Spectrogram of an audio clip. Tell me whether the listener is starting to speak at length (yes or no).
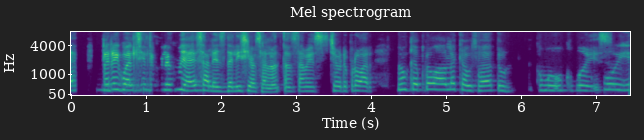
yes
